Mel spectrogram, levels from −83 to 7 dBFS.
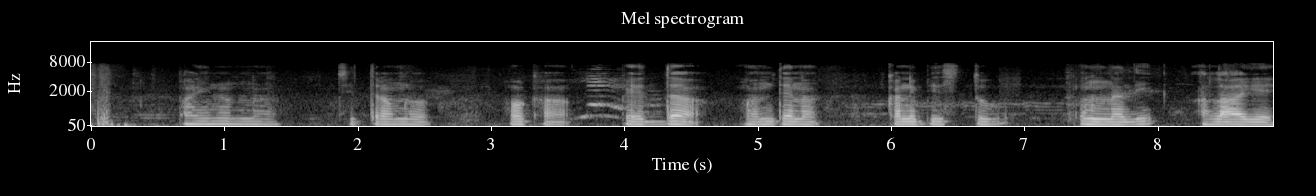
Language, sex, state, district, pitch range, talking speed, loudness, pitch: Telugu, male, Andhra Pradesh, Sri Satya Sai, 120-130 Hz, 55 wpm, -21 LUFS, 125 Hz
